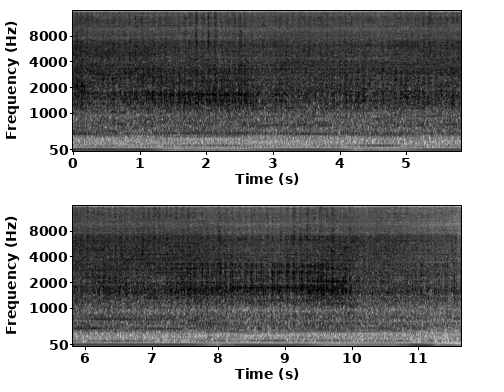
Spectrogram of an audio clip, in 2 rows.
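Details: Nissan Micra K11 1.3 CG13DE petrol engine idling at operating temperature gives a light, fairly quick tick, about four a second, over a steady hum. It happens only at idle and goes away with a few revs. Freshly serviced with 10W40 at the correct level.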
